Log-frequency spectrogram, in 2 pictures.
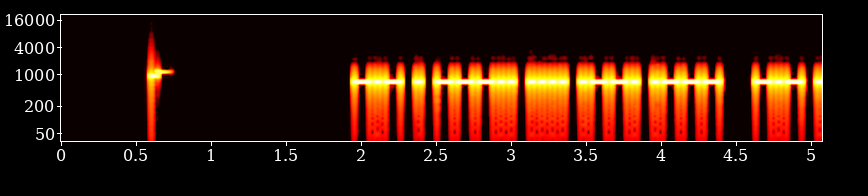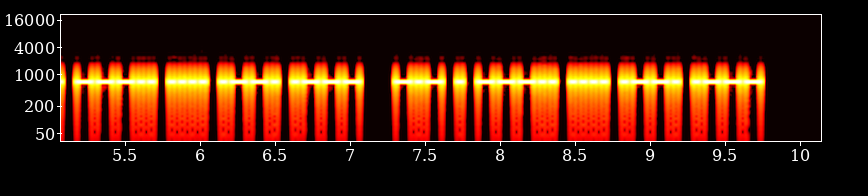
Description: Morse code, heard as a keyed tone, about 34 wpm, 700 Hz. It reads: KE8HPJ KE8HPJ KE8HPJ
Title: USA Call Signs Repeated 3x 35wpm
